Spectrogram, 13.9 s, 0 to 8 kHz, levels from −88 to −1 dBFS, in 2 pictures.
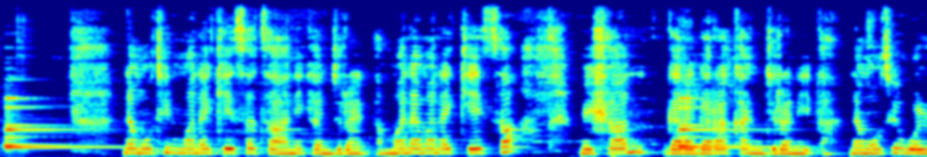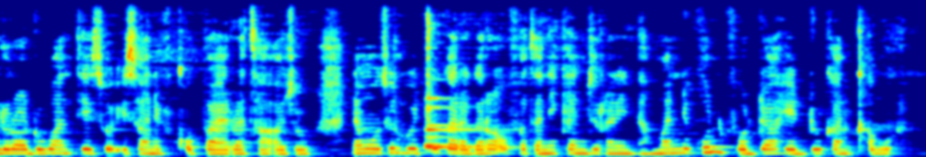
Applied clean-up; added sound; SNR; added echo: classical method WPE with log-MMSE.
